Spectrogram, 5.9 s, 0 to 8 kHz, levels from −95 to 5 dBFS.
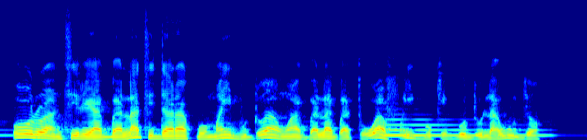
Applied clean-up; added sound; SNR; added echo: neural mask model RNNoise.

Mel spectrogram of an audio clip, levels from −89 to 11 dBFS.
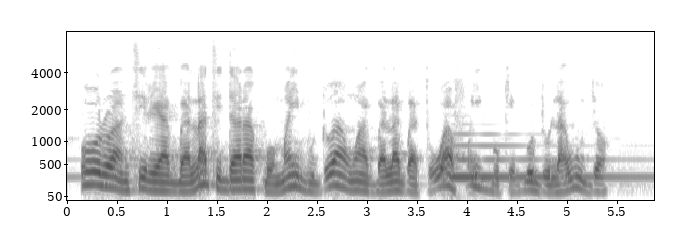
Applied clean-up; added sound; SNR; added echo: none; Bass guitar; 13 dB; none.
